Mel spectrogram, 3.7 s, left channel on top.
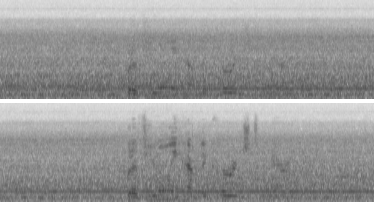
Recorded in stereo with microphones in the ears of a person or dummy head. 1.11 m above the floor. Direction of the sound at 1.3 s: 25° right (ahead or behind).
